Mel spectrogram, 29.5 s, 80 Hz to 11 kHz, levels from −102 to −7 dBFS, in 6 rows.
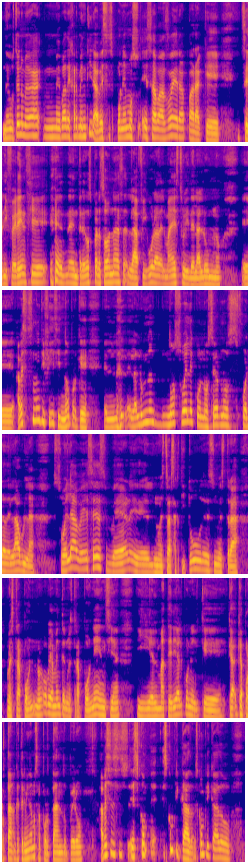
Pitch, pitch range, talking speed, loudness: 140 Hz, 120-165 Hz, 165 wpm, -24 LUFS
